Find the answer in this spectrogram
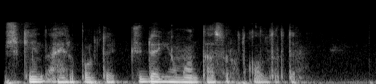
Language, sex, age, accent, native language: Uzbek, male, 25-34, Toshkent shahri, Uzbek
